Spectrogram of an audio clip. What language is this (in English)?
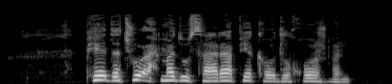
Central Kurdish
